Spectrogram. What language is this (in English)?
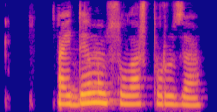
Mari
